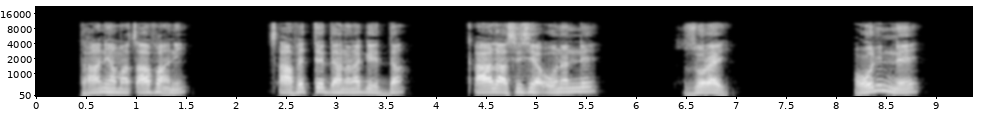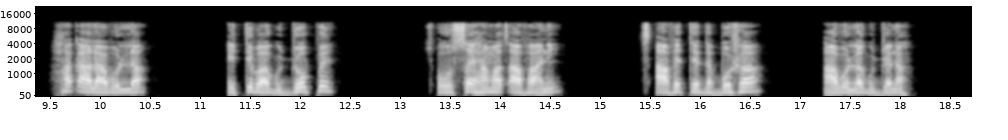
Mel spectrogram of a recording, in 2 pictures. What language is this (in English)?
Dawro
